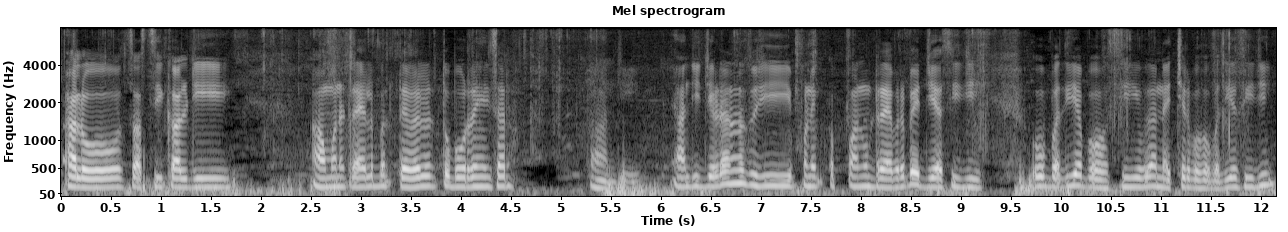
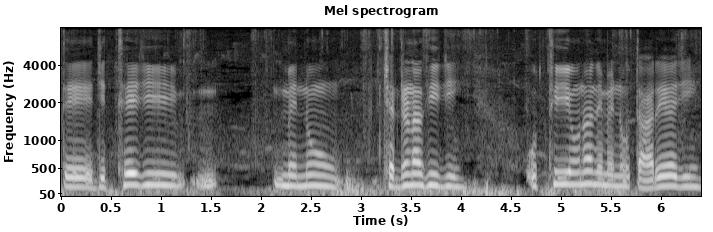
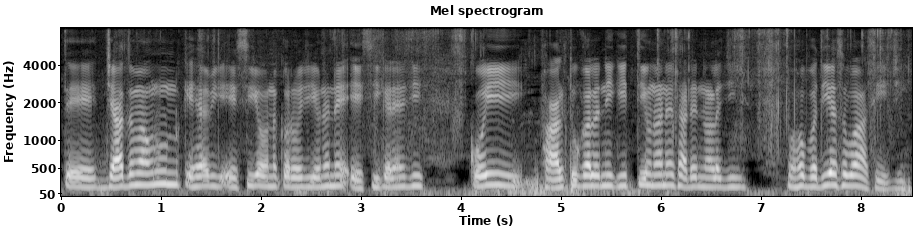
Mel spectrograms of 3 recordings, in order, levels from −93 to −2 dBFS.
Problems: constant background noise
